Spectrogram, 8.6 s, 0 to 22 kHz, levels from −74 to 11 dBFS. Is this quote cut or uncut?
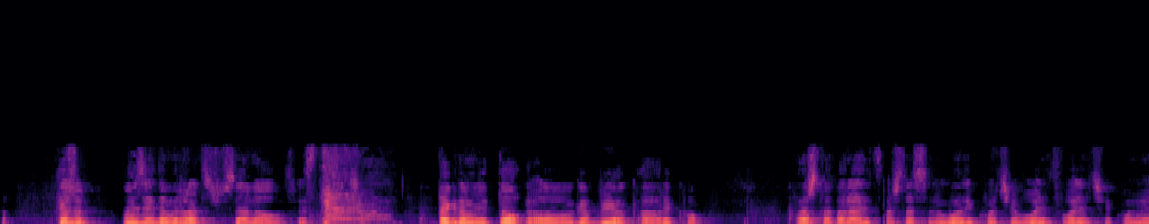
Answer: cut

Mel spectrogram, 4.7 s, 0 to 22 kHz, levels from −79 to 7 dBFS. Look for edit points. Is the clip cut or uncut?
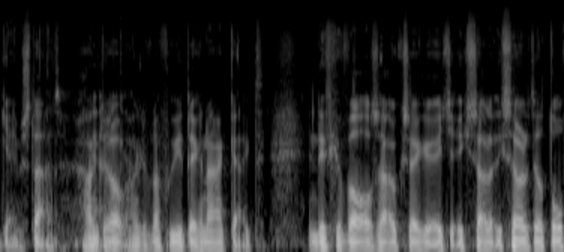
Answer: uncut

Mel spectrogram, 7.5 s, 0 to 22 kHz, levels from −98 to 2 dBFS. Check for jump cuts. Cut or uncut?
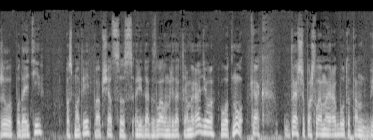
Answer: uncut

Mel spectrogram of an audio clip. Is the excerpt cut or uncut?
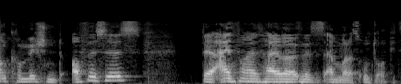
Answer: cut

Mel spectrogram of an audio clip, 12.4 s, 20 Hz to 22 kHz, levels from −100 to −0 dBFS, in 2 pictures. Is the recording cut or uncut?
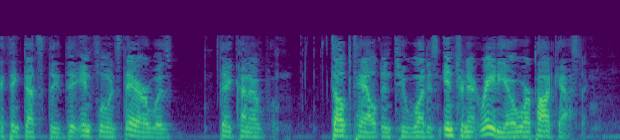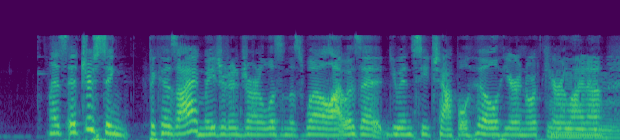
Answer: cut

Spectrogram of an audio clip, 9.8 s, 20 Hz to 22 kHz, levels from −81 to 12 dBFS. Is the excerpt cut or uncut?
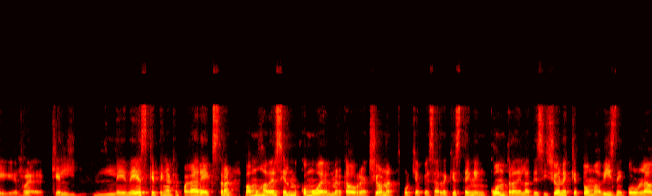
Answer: cut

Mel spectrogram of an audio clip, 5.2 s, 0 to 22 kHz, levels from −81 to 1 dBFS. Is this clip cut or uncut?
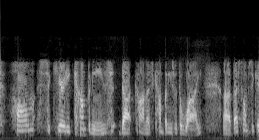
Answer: uncut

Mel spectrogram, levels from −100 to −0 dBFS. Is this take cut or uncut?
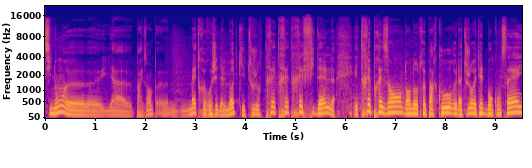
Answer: cut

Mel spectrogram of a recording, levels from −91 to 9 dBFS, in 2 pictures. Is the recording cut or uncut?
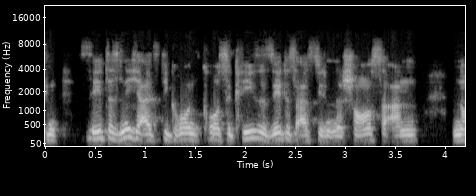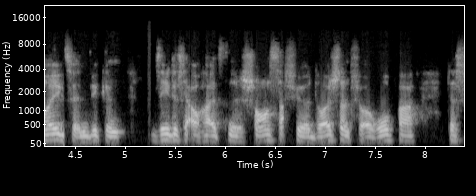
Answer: cut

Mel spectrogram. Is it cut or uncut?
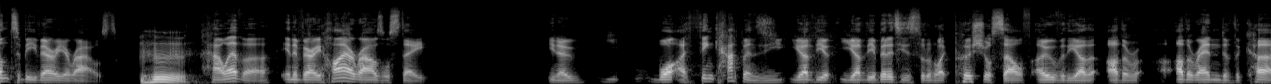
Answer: cut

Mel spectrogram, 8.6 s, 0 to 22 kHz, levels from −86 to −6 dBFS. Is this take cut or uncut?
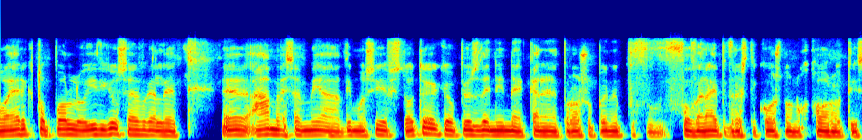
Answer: cut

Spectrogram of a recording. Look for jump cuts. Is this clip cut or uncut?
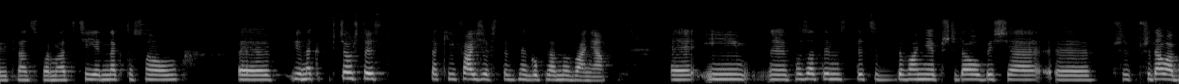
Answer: uncut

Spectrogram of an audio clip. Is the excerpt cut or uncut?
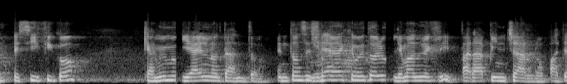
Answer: cut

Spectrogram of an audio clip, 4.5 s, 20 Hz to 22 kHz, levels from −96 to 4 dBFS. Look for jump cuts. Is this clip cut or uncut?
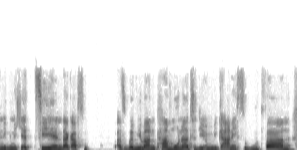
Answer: uncut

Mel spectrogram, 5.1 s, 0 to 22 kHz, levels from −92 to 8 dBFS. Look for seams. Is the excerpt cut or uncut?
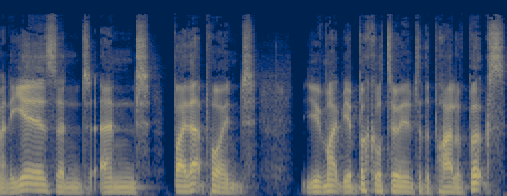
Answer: uncut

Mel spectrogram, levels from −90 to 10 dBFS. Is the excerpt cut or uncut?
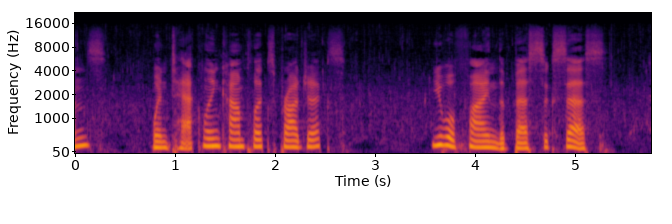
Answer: uncut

